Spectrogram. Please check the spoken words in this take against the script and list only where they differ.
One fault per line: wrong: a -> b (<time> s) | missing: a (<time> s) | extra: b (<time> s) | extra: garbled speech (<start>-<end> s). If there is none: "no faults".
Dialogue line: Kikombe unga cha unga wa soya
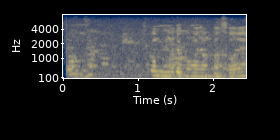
wrong: unga -> moja (1.4 s)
